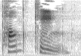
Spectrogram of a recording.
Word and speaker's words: pumpkin: 南瓜就是 pumpkin。我们特别注意一下这个 P 的发音，pumpkin 啊，不要发得太重，不要念成 pumpkin。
